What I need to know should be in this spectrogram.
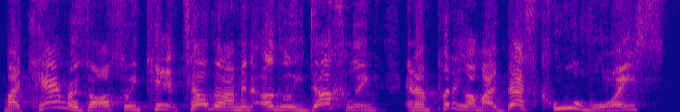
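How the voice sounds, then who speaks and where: A man's voice: high voice, big pitch swings, a little fast, pitched above the performer's own voice. A man putting on the mocking inner voice of a nervous young man who is trying to sound cool.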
